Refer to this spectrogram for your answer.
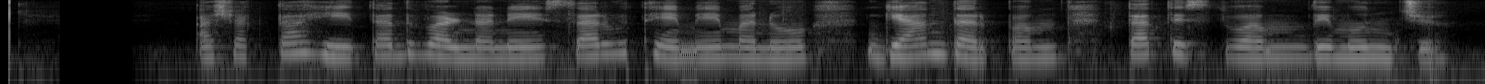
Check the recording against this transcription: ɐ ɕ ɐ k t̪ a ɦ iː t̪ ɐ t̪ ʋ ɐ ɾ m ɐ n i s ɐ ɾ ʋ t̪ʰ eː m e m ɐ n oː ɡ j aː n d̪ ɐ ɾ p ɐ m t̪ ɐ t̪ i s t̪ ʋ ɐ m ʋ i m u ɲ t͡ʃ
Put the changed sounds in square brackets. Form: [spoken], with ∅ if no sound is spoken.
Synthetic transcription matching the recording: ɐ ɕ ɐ k t̪ a ɦ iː t̪ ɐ [d̪] ʋ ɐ ɾ [ɳ] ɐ n [e] s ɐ ɾ ʋ t̪ʰ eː m e m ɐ n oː ɡ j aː n d̪ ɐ ɾ p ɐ m t̪ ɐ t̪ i s t̪ ʋ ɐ m ʋ i m u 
